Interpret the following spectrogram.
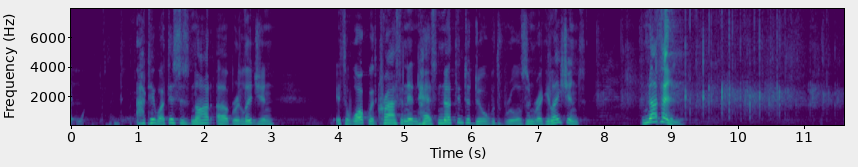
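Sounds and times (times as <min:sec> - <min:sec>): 
speech: 0:01.0 - 0:03.1, 0:04.0 - 0:07.8, 0:08.5 - 0:09.3
weak scattered clapping from a small crowd: 0:07.8 - 0:11.6.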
